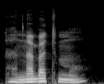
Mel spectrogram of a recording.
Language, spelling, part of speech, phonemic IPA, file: French, abattement, noun, /a.bat.mɑ̃/, Fr-abattement.ogg
- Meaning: 1. a diminution of physical or moral strength; dejection; exhaustion; despondency 2. a type of allowance or tax deduction 3. a discount 4. obsolete form of abattage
